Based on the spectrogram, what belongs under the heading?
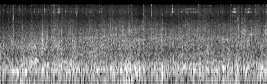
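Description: Dog sled pulled by huskies along a packed snow trail: a steady, dense scraping rumble of the runners over the snow.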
